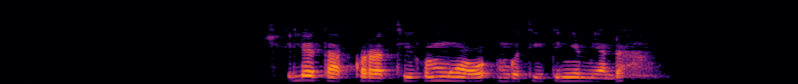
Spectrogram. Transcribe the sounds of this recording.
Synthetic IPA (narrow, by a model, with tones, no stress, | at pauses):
ʃi̥˨ki˨˦le˦ta˨kːɔ˨ɾa˨tʰi˨kʊ˦m˦ɔ˨˦ŋɡo˨ti˨ti˦ɲe˦mja˨nda˦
